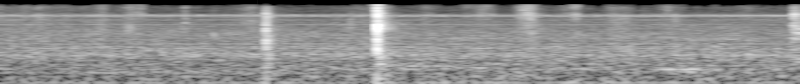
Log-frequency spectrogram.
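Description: Two small sharp clicks, about half a second apart, with a few fainter ticks, as a BCD inflator assembly's threaded fitting is turned by hand onto the bladder; otherwise quiet room tone.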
